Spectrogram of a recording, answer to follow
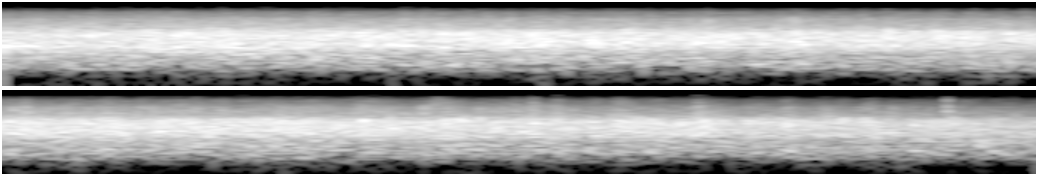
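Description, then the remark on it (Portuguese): An audience applauds Jesus, steadily and loudly, a dense wash of many hands clapping at once without pause for the full length, with no voices standing out above it. “Pode aplaudir Jesus.”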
